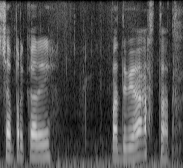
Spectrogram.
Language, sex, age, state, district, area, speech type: Marathi, male, 18-30, Maharashtra, Hingoli, urban, spontaneous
